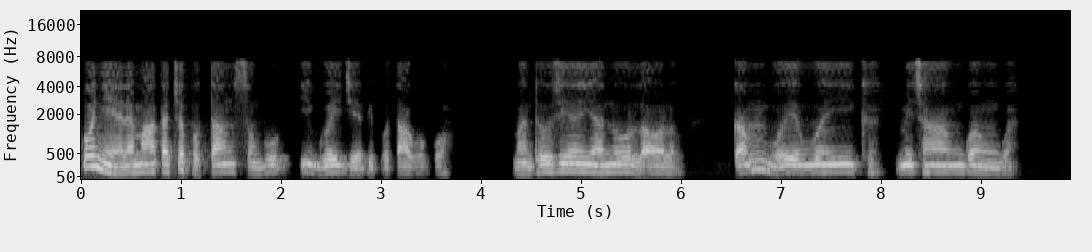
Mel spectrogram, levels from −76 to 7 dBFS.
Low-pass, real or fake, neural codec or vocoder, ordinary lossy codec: 7.2 kHz; fake; codec, 16 kHz, 0.4 kbps, LongCat-Audio-Codec; none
